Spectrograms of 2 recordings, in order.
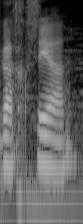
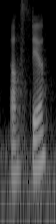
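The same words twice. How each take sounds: First: The R sound is pressed hard and exaggerated. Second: The R sound is soft and not exaggerated. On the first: The speaker calls it wrong. "I pressed the R a bit too much" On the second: The speaker calls it right. "sounds about right"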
